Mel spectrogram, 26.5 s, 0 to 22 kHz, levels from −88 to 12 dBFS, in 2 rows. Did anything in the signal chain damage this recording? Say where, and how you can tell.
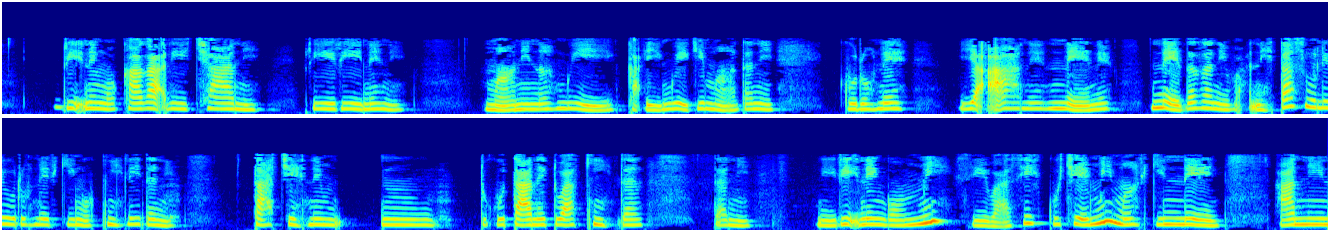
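Yes, it sounds like MP3 compression at the codec stage, throughout the speech. The treble stops dead at about 5.8 kHz, and the swirly, watery texture with chirpy s sounds likely comes from a starved encoder, fitting roughly 24 kbps, dropping weak frequency lines frame to frame.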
